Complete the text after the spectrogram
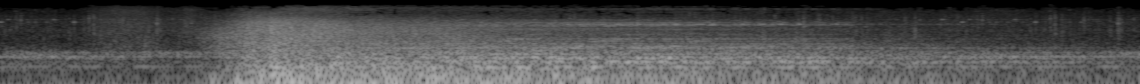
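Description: A fire flares up with a loud whoosh, then dies down.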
